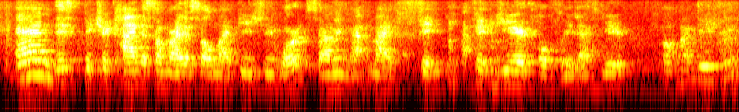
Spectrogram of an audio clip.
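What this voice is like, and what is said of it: Mexican accent in English. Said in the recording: “you may notice I have an accent, so I'm originally from Mexico”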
